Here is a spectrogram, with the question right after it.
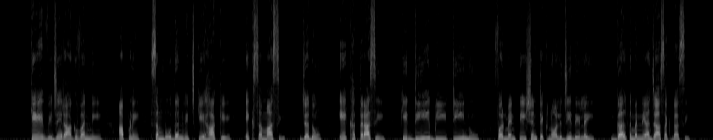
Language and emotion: Punjabi, neutral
